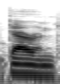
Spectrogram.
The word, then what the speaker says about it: Garand: as I understand it'd still be the M1 grand or Garand however people really get upset depending on how you pronounce it I've always pronounced the grand I know that his name was actually Garen but nonetheless that's an incredible rifle by the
